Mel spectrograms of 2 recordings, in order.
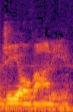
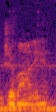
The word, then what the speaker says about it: Giovanni: is more proper pronunciation the Italians don't pronounce long vowels like Americans tend to do oh it's not Giovanni its Giovanni huh little smoother that's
